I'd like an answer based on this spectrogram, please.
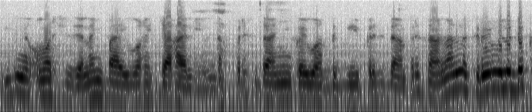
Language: Wolof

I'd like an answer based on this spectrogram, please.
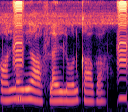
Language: Bhojpuri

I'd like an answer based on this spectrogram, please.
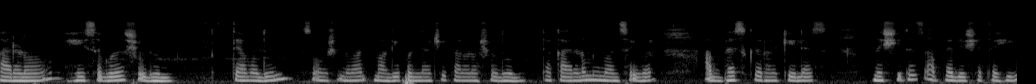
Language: Marathi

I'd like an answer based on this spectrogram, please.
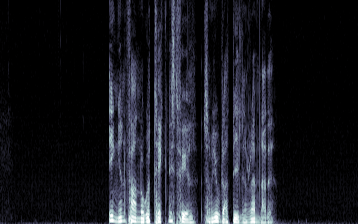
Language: Swedish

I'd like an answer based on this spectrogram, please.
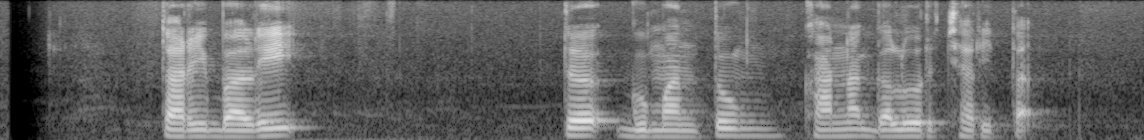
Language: Sundanese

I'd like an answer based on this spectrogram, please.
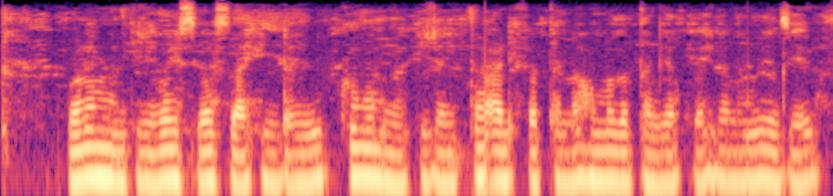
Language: Kinyarwanda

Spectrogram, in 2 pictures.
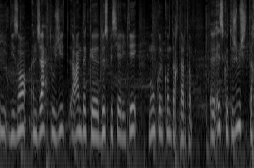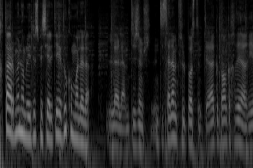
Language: Arabic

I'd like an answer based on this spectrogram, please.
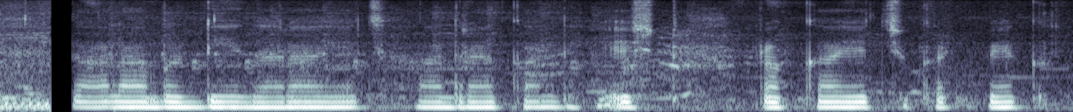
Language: Kannada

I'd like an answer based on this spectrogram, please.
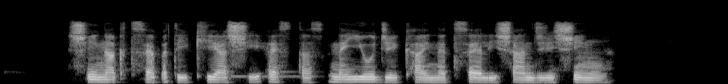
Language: Esperanto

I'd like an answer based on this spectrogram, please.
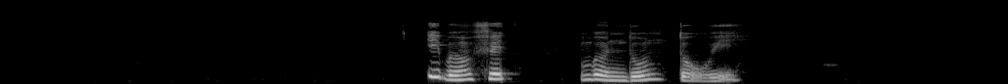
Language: Mungaka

